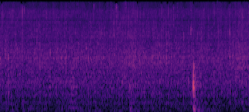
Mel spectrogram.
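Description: Chicken strips sizzling and frying in a pan while being cut into pieces with a spatula for chicken and broccoli pasta; a steady broadband sizzle runs throughout, with one sharp scrape or tap near the end.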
